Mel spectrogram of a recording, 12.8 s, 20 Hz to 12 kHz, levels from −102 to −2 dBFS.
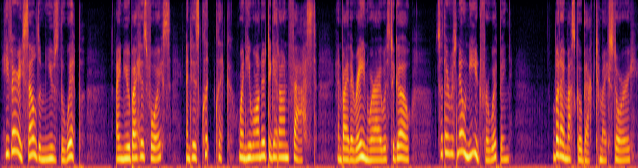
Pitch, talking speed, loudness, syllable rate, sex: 240 Hz, 215 wpm, -18 LUFS, 5.5 syllables/s, female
